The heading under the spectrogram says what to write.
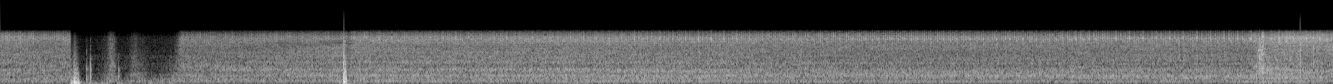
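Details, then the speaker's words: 1998 Nissan Skyline R34 2.0 L, owner suspects misfire: uneven lumpy idle with faint irregular knock under hissy background, rocking and dropping low at lights; rough idle, cause unconfirmed. "pretty much it just rocks around I'm not gonna hate every time I'm driving it every time I'm sitting a light it drops below the rev limit drops below about 300 sometimes"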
